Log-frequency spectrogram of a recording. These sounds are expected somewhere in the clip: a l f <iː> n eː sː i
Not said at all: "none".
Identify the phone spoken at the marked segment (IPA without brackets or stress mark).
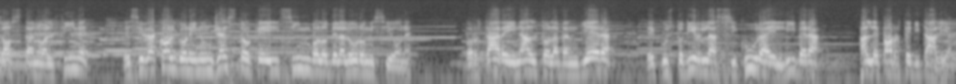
iː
